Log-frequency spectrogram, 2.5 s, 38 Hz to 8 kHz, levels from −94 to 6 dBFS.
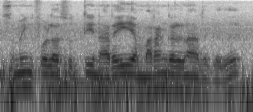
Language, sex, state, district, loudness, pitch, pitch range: Tamil, male, Tamil Nadu, Kanyakumari, -15 LUFS, 115 Hz, 105-120 Hz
